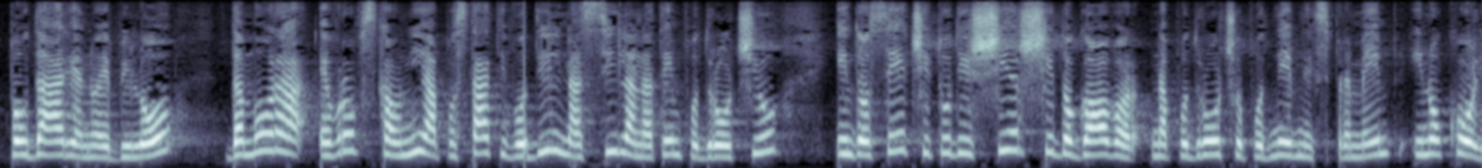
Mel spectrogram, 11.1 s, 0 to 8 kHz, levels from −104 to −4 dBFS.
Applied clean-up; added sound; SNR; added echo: none; none; none; none.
